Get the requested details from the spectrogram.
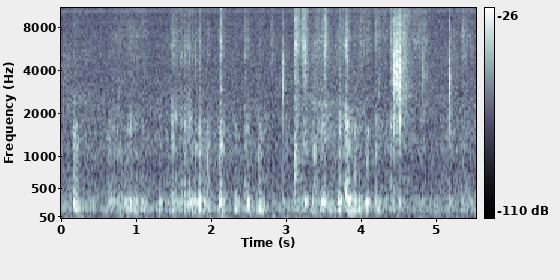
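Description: A wooden stylus stick scratches fine detail into a flat black coated scratch art paper sheet. Quiet, soft scratchy strokes come in short, uneven bursts, with a few brighter, sharper scrapes over a faint low hum.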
